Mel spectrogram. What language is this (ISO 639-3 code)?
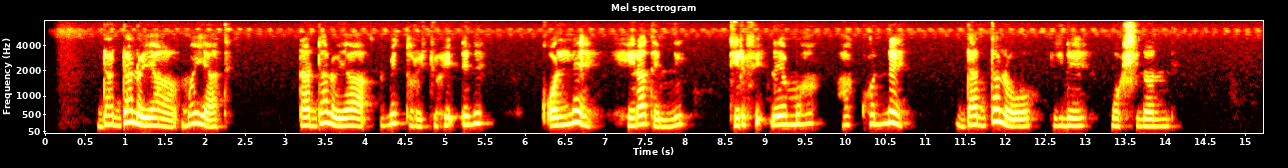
sid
